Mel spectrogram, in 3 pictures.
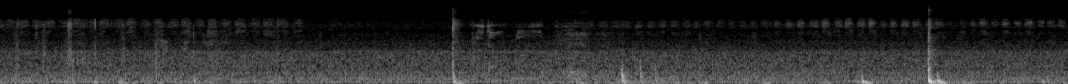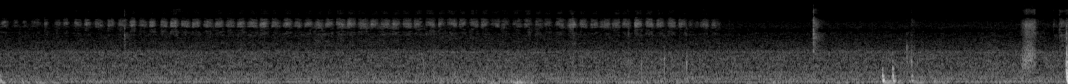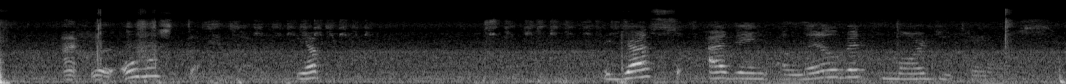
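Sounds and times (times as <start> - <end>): pen scratching on paper: 0.0 - 3.2, 4.6 - 17.9, 22.3 - 25.0.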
